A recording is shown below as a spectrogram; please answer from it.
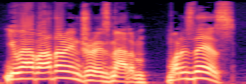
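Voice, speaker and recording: A man voicing a keen, sharp-eyed detective who asks short, probing questions in a lifted voice. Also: mid-range voice, sing-song, a little slow, no room sound, clean studio sound, pitched above the performer's own voice.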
